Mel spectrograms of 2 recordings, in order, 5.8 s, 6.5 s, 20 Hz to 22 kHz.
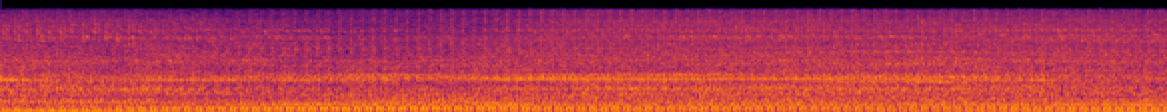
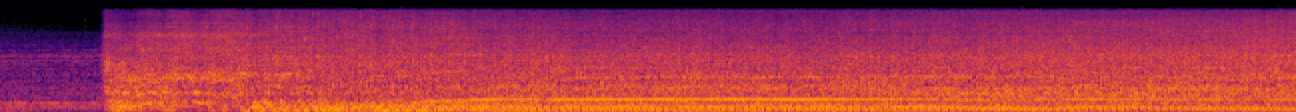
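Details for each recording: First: Miller Trailblazer welder, carbureted with a crankcase-vacuum fuel pump: uneven, hunting idle with a ragged rumble that is fine when choked; it runs lean from too much air. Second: Miller Trailblazer welder engine after repair, test run before welding: catches after a short crank, then climbs smoothly to a steady, even speed with a constant hum; running normally, 120 V outputs also checked working.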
